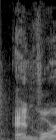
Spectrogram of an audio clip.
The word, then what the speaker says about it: Envor: For anyone wondering why we pronounced it as Envor, Envor himself said it was Envor. So I know everyone probably used to hearing Envor, but when the player himself tells us how to pronounce his name, we got to go with that.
